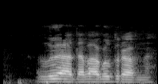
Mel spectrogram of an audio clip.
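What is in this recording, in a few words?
"лыа да ва гудравны", Komi, male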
